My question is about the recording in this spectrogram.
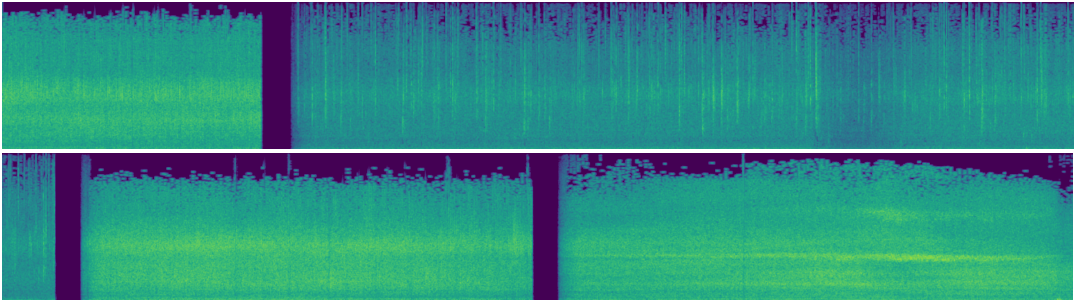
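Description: Heavy rain falling on wet pavement and running water, a steady hiss broken by three short gaps of silence. In the quieter middle stretch, separate drops can be heard pattering.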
